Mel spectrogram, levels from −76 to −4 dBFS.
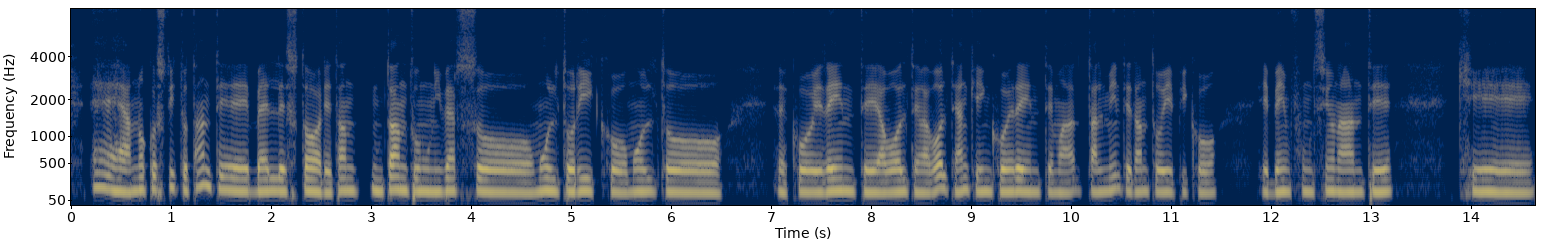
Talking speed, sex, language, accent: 110 wpm, male, Italian, native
